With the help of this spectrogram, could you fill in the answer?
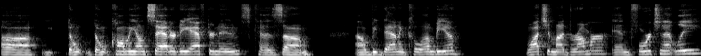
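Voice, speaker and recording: This woman speaks with a Southern US accent at a fairly low pitch. The background is quiet. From North Carolina. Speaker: real estate agent and coach. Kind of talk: webinar presentation.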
